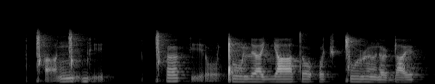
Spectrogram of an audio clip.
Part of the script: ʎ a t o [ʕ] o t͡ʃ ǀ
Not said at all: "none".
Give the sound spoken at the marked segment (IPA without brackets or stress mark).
ʔ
